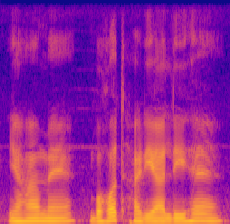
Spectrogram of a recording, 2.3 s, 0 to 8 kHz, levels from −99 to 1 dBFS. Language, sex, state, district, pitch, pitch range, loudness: Hindi, male, Arunachal Pradesh, Lower Dibang Valley, 120 Hz, 120-130 Hz, -17 LUFS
